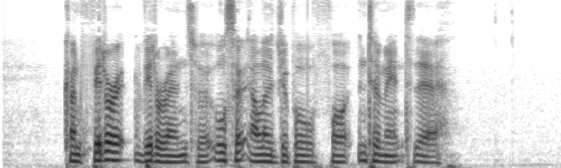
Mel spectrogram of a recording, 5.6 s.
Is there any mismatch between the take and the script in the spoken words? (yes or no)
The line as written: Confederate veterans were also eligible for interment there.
no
